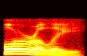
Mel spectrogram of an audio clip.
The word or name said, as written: orally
